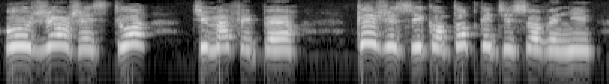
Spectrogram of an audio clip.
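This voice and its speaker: A loving, anxious young wife speaks tenderly and pleads, read in a woman's own voice. Her voice sits high, and the recording sounds dull and lo-fi. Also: measured pace.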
